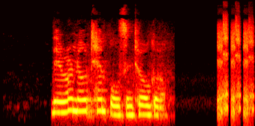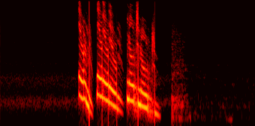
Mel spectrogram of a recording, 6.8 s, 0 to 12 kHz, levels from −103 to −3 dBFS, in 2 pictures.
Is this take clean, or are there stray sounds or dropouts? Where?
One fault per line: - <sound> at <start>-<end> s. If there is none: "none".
- laugh at 2.9-3.4 s
- chirp at 4.5-5.6 s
